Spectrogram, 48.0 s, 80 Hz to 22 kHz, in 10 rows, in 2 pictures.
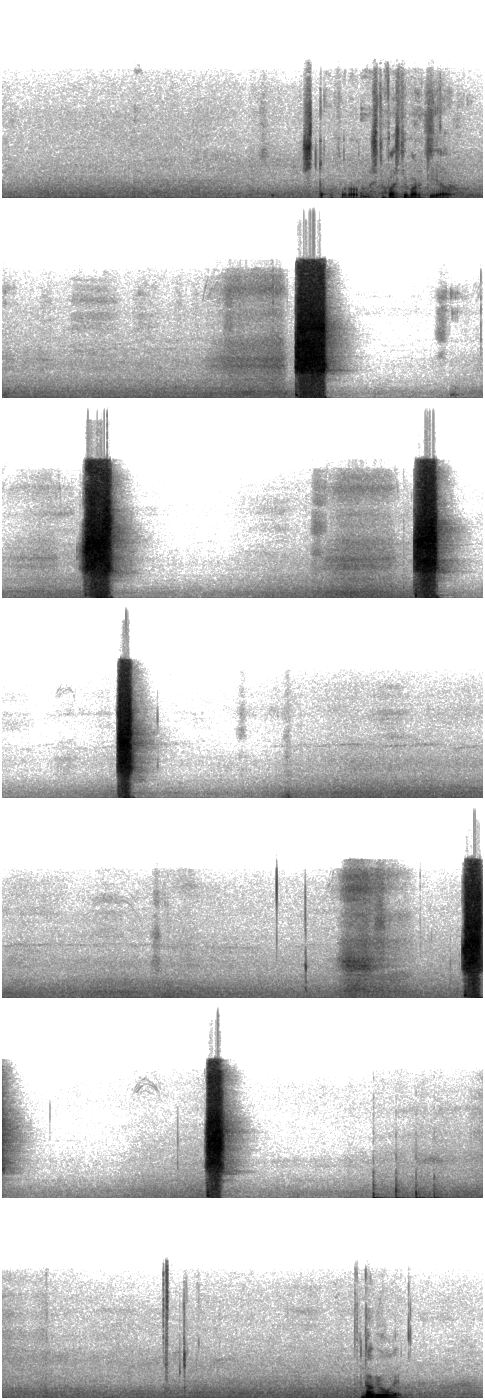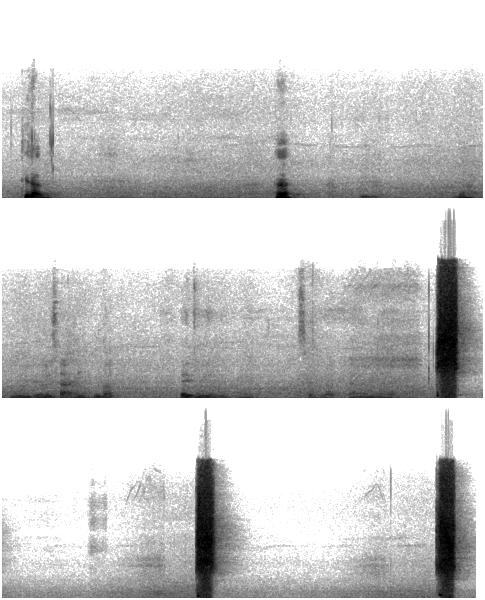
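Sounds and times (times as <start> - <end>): forceful bursts of breath: 6.8 - 8.3, 9.7 - 11.0, 12.7 - 14.2, 22.5 - 24.2, 42.3 - 43.2, 44.5 - 45.6.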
